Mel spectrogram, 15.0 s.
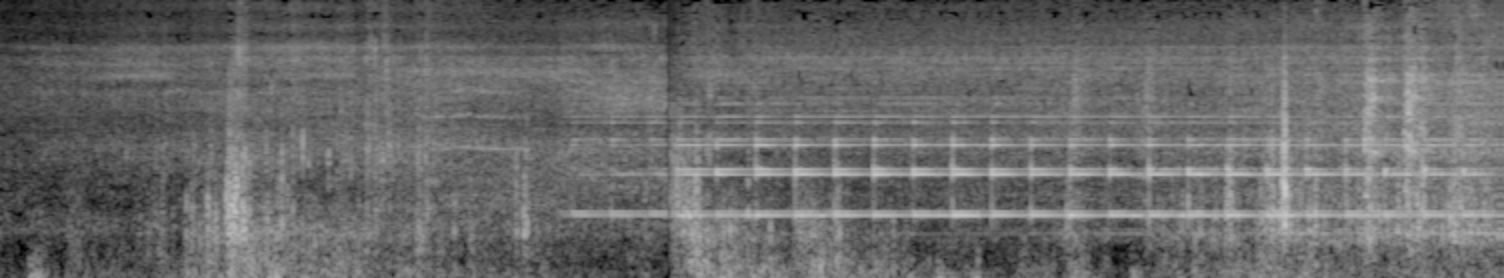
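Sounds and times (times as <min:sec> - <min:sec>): train rumble and clatter: 0:00.0 - 0:15.0
ringing tone: 0:05.7 - 0:15.0.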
